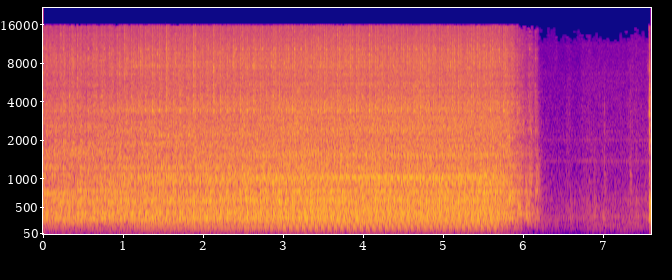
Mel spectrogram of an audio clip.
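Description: A sewing machine stitches a test seam on knit fabric after rethreading, running at a steady, fast, even rhythm for about six seconds before stopping into near silence, with a small click at the end.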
